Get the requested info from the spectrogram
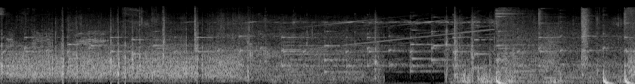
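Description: Skateboard wheels rolling over rough pavement. Then a rising sweep and a music track with deep kick-drum hits come in about five seconds in.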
